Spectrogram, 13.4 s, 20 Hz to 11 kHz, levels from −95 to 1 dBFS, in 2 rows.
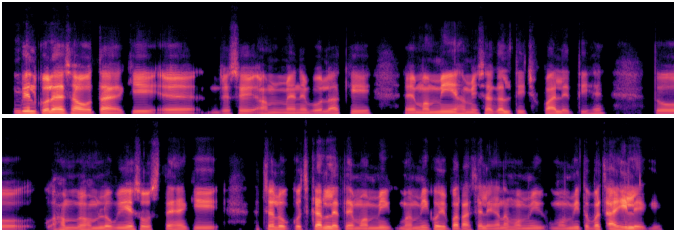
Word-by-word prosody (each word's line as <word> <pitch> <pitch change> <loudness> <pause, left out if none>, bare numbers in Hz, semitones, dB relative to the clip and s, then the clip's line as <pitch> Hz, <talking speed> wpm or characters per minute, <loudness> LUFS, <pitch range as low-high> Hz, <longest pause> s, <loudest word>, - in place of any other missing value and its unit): बिल्कुल 170 -6 +6
ऐसा 130 +3 +7
होता 125 -2 +3
है 95 - +1
कि 120 +7 -4 0.2
अ, 115 -1 0 0.3
जैसे 120 +3 -1
हम 110 0 -3
मैंने 115 0 -2
बोला 105 +3 -4
कि 135 -2 -3 0.4
अ, 115 - +1
मम्मी 130 +3 +3
हमेशा 120 +1 -2
गलती 110 +1 -4
छुपा 115 +1 -3
लेती 100 -1 -6
है, 140 +7 -12 0.5
तो 125 -2 -6 0.2
हम 135 +3 -6
हम 130 0 -3
लोग 140 0 -3
ये 145 +1 +4
सोचते 135 -4 -1
हैं 130 +2 0
कि 130 -1 0 0.5
चलो 145 0 +3
कुछ 140 -1 -5
कर 140 - +9
लेते 125 -1 +3
हैं, 125 - -1
मम्मी 130 +3 -1 0.2
मम्मी 130 +5 -2
को 155 -1 -4
ही 140 - +1
पता 115 -2 +1
चलेगा 110 +3 -4
ना 140 - -6
मम्मी 120 +1 -5 0.2
मम्मी 125 +2 -4
तो - - -8
बचा 115 0 +2
ही 115 +1 +8
लेगी। 95 -3 +1
125 Hz, 195 wpm, -25 LUFS, 115-135 Hz, 0.5 s, कर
